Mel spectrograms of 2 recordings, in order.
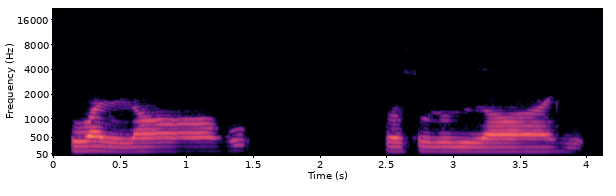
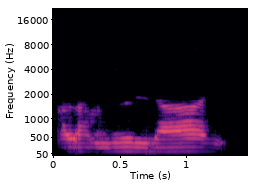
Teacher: আল্লাহ শব্দের লামের পূর্বে যাবার বা পেশ হলে পুর হয়, আর আল্লাহ শব্দের লামের পূর্বে জের হলে বারিক হয়।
